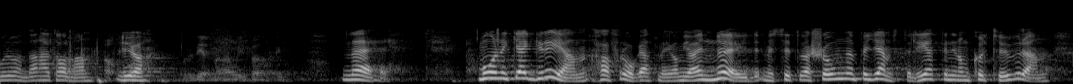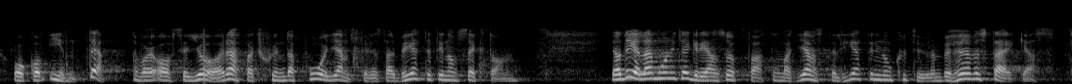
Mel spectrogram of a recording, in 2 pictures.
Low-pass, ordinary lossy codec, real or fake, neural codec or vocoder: 5.4 kHz; Opus, 64 kbps; real; none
